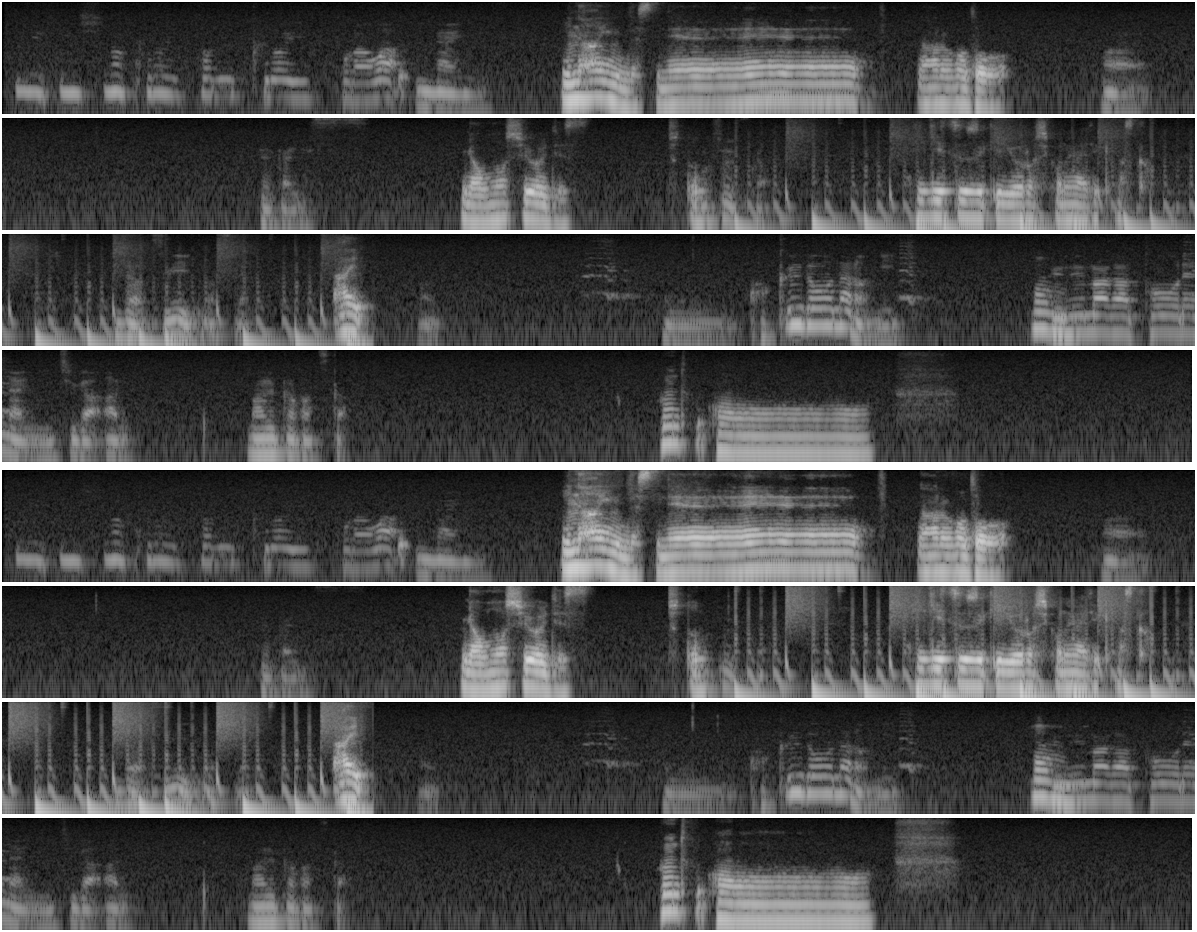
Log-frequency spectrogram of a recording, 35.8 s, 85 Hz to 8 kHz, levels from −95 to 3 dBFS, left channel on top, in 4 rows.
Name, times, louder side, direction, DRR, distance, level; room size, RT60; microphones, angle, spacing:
voice 1, 0.0-3.6 5.6-6.4 8.2-8.6 10.9-11.5 14.1-14.7 18.7-19.8 21.0-21.2 22.8-24.7 25.8-27.8 28.7-29.5, left 3 dB, 50° left, 0.8 m, -42 dB
voice 2, 4.2-6.5 6.9-7.5 12.4-13.3 14.1-14.3 15.7-17.6 20.4-20.6 25.6-25.9 31.8-33.9, right 5 dB, 90° right, 0.9 m, -26 dB
sound 1, 14.4-20.7, right 7 dB, 60° right, 0.4 m, -34 dB
sound 2, 22.2-23.0 23.8-24.2 24.6-24.9 26.7-27.1, left 2 dB, 20° left, 6.3 m, -58 dB
head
